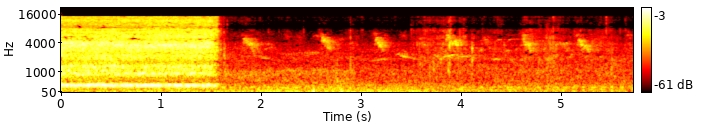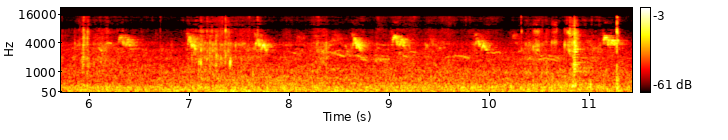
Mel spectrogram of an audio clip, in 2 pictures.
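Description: A loud, steady hiss with a low hum cuts off abruptly about a second and a half in. After it, small birds chirp over and over in short, quick calls against a quiet outdoor background.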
